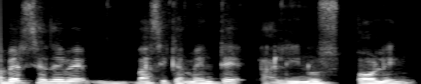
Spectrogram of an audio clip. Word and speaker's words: Linus Pauling: se debe básicamente a linus pauling lines polling cómo se pronuncia de generalmente linus pauling si lo pronunciamos en español ambas formas son correctas más conocida como modelo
